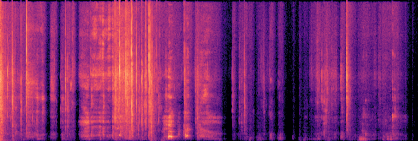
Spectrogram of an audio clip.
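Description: Close-up mouth sounds of someone chewing and crunching a large chocolate bunny, with crinkly, crackly noises. These are densest in the first half, with one sharper, louder sound about three and a half seconds in, then they thin out to scattered small clicks.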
